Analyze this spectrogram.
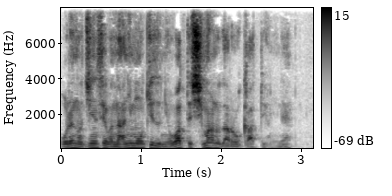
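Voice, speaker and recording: In a very clean recording with a silent background, a man speaks at a medium pitch in a somewhat breathy voice. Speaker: playwright and actor. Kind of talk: monologue video. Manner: casual.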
